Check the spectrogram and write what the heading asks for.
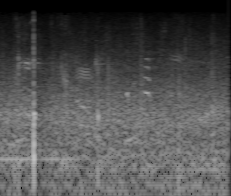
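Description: A tennis ball struck once by a racket: a single sharp crack about a third of a second in, over a faint steady hum and a few short high-pitched squeaks.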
